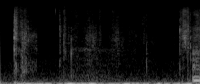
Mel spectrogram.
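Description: Shadowscapes tarot cards being shuffled by hand, a run of irregular soft strokes, before the next card is drawn. A woman's voice starts at the very end.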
